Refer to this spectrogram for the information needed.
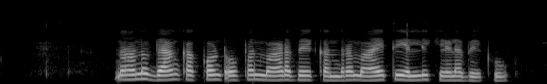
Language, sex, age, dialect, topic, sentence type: Kannada, female, 18-24, Central, banking, question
